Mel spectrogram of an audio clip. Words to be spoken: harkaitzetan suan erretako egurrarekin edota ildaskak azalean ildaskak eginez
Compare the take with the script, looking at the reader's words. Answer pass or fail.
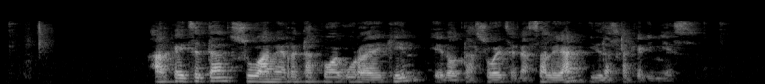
fail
